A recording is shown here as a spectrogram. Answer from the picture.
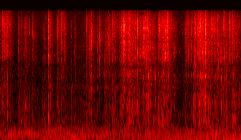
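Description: Plastic foil wrapper of a Topps baseball card pack crinkling softly and irregularly as it is handled in the fingers.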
